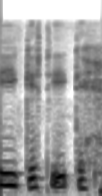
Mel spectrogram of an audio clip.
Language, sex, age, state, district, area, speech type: Punjabi, female, 60+, Punjab, Fazilka, rural, spontaneous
